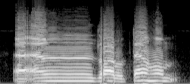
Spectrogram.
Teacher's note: والراء مفخمة، الراء مفخمة، وبقية الكلمة كلها مرققة. أأنذرتهم، الراء مفخمة لأنها ساكنة وقبلها مفتوح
